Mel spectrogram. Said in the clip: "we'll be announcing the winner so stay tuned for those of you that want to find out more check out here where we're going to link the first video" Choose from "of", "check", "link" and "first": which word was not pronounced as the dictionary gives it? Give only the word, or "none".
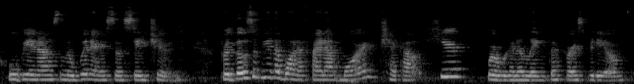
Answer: none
